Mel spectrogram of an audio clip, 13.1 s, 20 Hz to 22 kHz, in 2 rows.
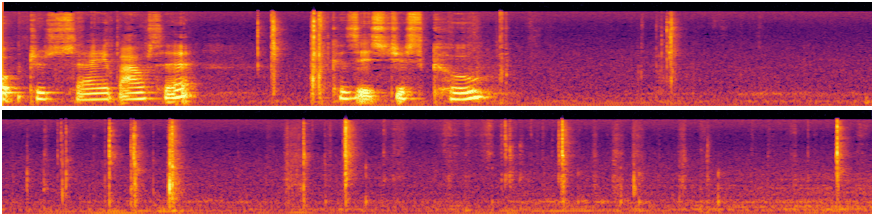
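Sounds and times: puzzle cube plastic clicks: 1.8 - 2.6, 4.8 - 5.2, 6.6 - 8.0, 8.6 - 9.5.

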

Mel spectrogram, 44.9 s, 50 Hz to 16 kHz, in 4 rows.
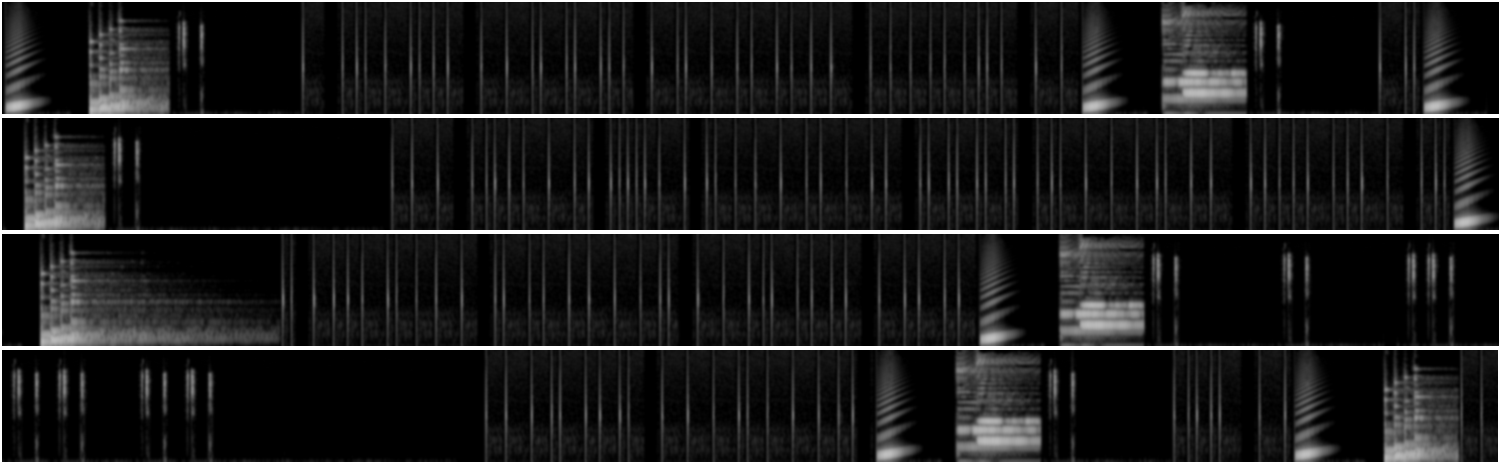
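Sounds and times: phone keyboard typing clicks: 2.3 - 8.1, 10.3 - 10.7, 14.2 - 22.2, 24.6 - 29.8, 37.3 - 40.2, 42.5 - 43.5, 44.5 - 44.9.

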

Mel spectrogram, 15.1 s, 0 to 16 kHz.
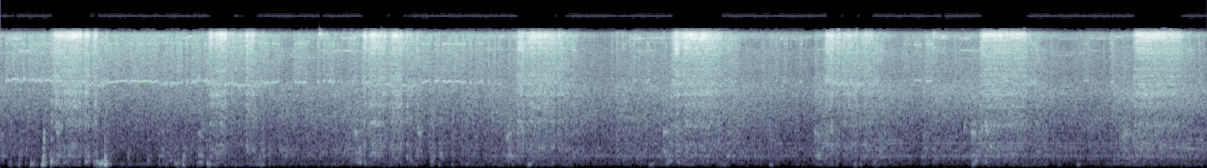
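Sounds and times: hissing bursts: 0.0 - 7.2
packing machine clatter: 0.0 - 15.0.

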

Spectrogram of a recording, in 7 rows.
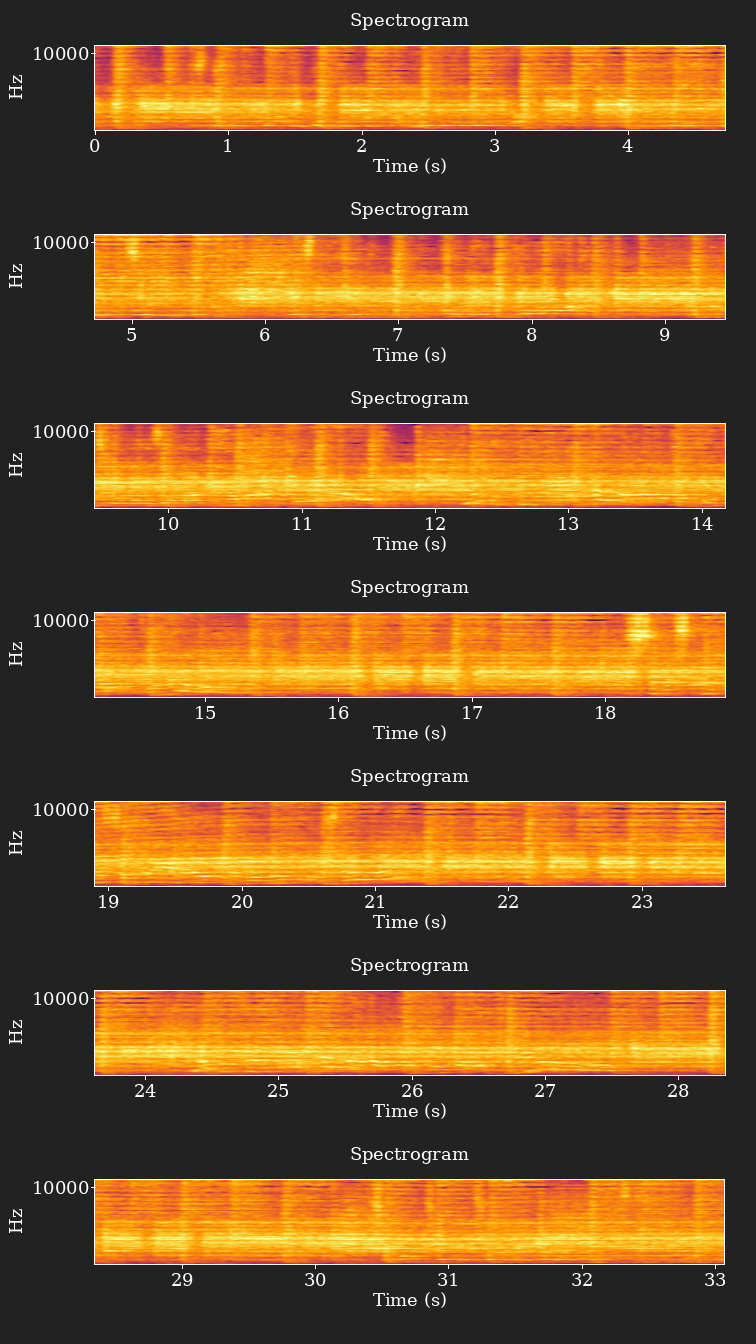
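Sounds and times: live hard rock band: 0.0 - 33.0
woman singing lead vocal: 0.8 - 8.6, 9.2 - 15.6, 18.1 - 21.4, 24.3 - 27.7, 30.4 - 33.0.

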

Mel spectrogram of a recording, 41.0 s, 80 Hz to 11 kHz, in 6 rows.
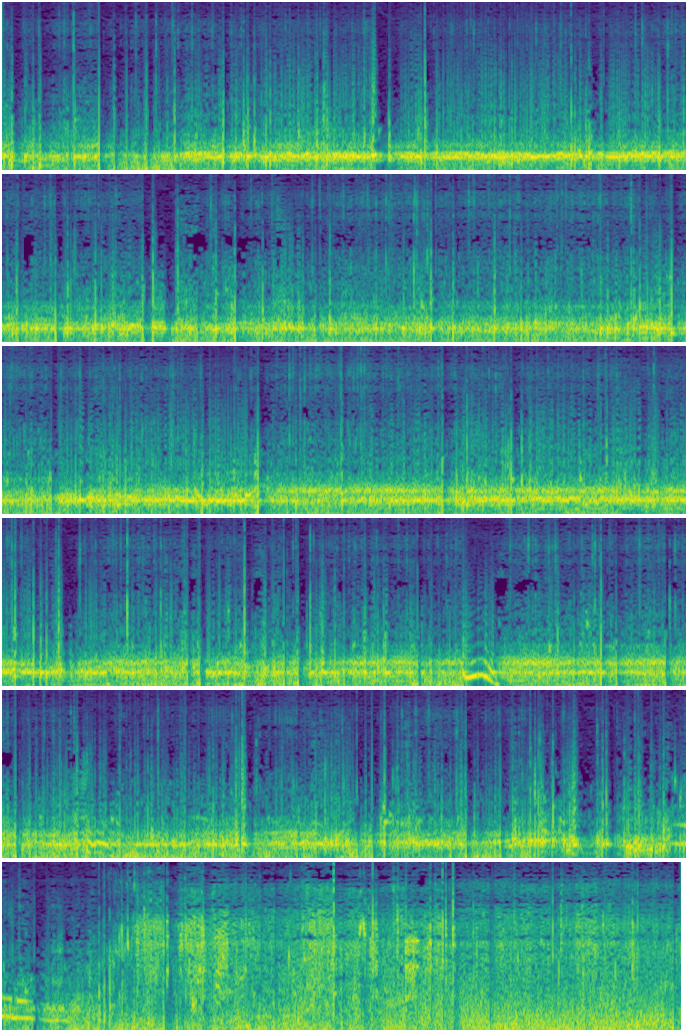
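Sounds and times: underwater clicks and gurgles: 0.0 - 40.9
underwater engine drone: 0.0 - 40.9
loud splashing: 35.2 - 40.9.

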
